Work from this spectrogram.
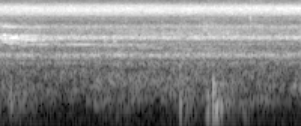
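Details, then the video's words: A cicada on a forested ridge in the Philippines gives a loud, steady, high, hissing drone that holds unbroken throughout. "Now, there's one of the cicada species you're hearing right now."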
